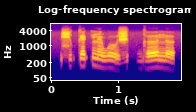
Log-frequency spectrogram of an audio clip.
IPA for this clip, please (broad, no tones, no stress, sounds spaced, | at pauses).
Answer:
ɕ u k ɛ k n ɛ̃ w ʊ ʒ | ɡʱ əː n ə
